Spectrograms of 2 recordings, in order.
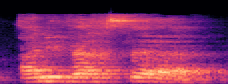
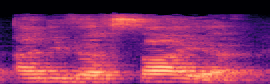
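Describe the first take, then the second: First: Said in the usual way. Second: "anniversaire" ending in sa-ère; Québécois diphthong. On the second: Shown as a demonstration. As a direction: glide the end of "anniversaire" into ah-eh. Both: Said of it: "c'est A E en accent québécois".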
